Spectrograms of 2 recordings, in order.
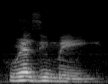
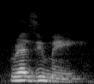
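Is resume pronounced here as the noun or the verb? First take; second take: noun; noun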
